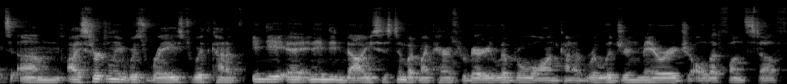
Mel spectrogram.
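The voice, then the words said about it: American accent. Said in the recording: “this guy speaks with an American accent”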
